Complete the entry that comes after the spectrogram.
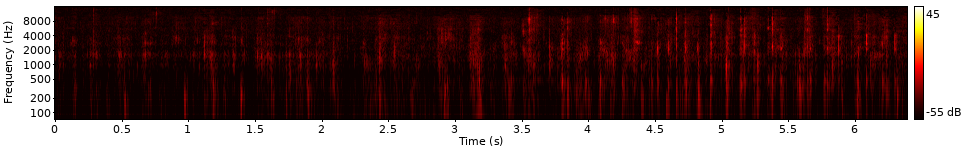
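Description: Shiny red rubber gloves worn on the hands are rubbed and pinched together close up, with the gloved fingers producing a dense run of short rubbery squeaks and sticky snaps. The quick, overlapping squeaks have a nasal tone around 1 kHz with bright edges, each cutting off almost instantly. The sounds grow sharper and louder toward the end.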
